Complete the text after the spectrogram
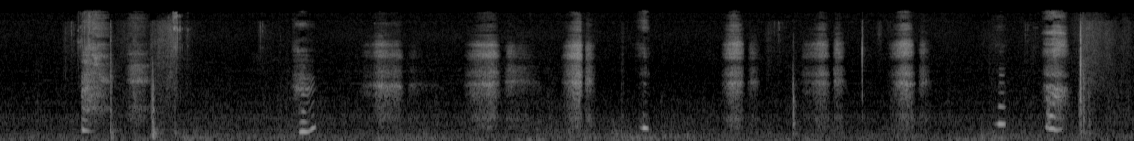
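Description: A young woman speaks softly and kindly.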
